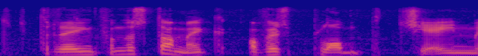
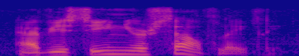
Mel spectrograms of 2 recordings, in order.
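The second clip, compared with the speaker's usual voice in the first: ordinary talk, nothing marked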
